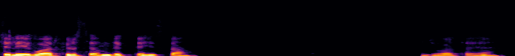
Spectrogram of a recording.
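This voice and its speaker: Over narrow, tinny audio, a man speaking at a moderate pace and medium pitch works through a Sanskrit text. Line by line he reads, then explains every word, often repeating or correcting himself.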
